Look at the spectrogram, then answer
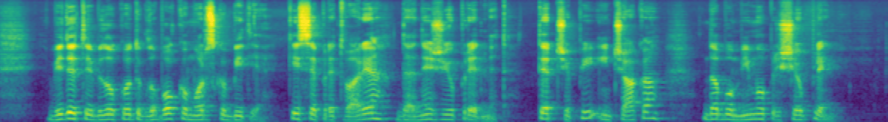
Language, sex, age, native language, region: Slovenian, male, 50-59, Slovenian, Savinja region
